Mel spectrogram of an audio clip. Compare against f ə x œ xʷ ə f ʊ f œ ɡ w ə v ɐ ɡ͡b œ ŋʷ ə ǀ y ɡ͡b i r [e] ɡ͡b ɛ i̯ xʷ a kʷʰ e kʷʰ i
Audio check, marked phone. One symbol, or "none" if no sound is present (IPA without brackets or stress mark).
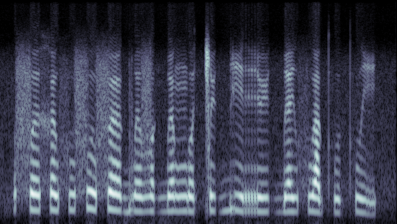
y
